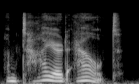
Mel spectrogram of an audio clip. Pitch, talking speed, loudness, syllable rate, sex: 160 Hz, 130 wpm, -17 LUFS, 3.6 syllables/s, female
